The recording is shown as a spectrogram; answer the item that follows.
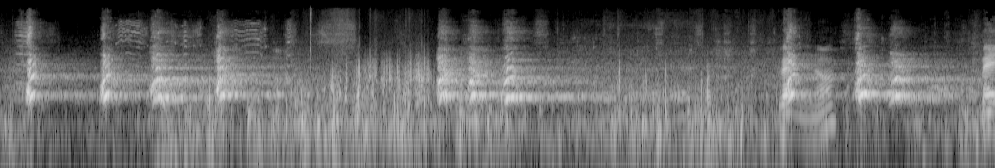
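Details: Repeated loud barking in short bursts, some yelping and rising, mixed with a man's spoken commands throughout; training session in Genoa for a female AmStaff, Venus, and a male Staffordshire Bull Terrier, Zeus, who had leash-walking control problems.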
